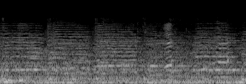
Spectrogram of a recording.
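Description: High school marching band playing, heard live from the roadside with crowd chatter mixed in.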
